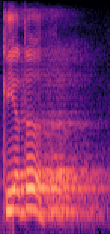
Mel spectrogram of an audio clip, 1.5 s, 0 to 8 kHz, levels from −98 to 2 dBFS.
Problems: constant background noise, echo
